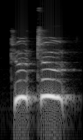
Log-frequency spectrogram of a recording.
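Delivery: very high, loud whistle toot; train whistle. A narrator's reading. Gordon the engine whistles as he leaves, high and loud. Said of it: "Gordon whistled".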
